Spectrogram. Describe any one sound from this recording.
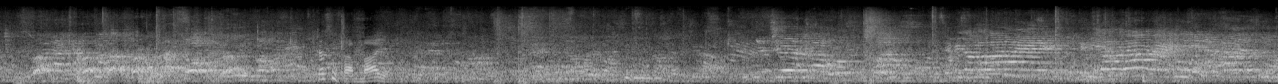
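A crowd of spectators shouts and calls out in an echoing hall.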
